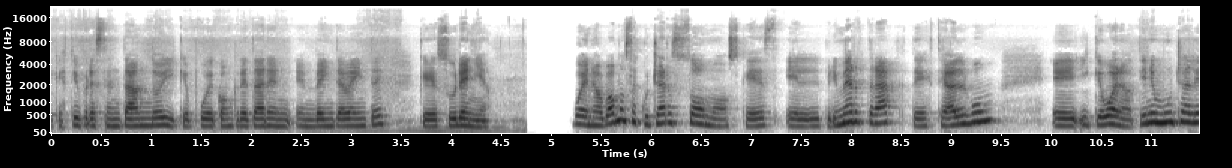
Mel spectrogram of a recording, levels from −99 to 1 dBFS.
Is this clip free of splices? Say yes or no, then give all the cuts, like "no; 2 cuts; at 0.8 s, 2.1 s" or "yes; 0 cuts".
yes; 0 cuts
